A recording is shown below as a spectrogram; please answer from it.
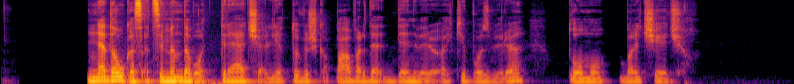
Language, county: Lithuanian, Tauragė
